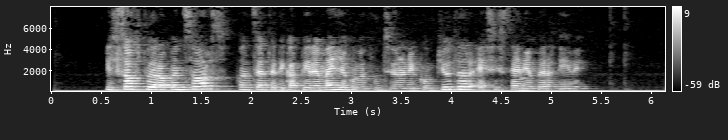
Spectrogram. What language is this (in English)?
Italian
